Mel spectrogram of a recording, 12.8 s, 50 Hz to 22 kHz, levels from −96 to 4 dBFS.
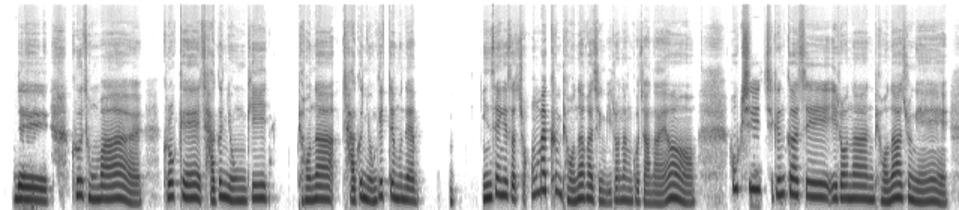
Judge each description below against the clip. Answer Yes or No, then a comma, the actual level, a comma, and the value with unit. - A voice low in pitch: No, high, 210 Hz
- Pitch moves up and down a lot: No, average, 4.2 semitones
